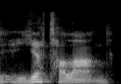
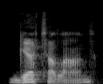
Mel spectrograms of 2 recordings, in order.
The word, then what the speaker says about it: Götaland: So this is Götaland, not Götaland, Götaland.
